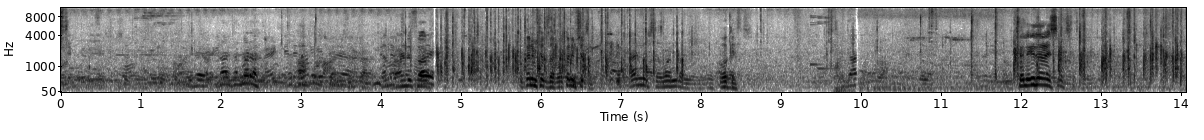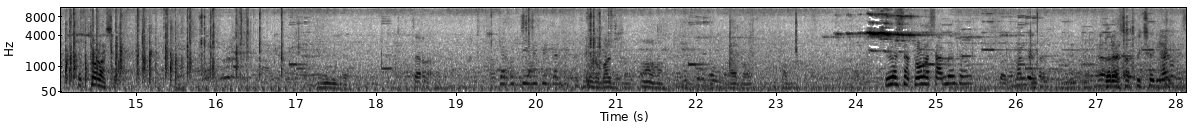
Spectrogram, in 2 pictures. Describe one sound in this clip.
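A crowd of men talk and call out together outdoors.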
